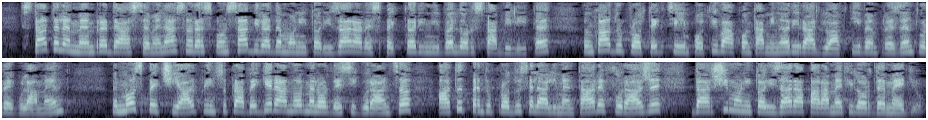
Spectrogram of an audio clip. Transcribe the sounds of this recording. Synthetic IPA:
st̪at̪e̞le̞me̞mbɾe̞d̪e̞ase̞me̞neasunt̪re̞spo̞nsabile̞d̪e̞mo̞nit̪o̞ɾizaɾeaɾe̞spe̞k̚t̪əɾinive̞llo̞rst̪abilit̪e̞ | ɨŋkad̪ɾulpɾo̞t̪e̞kt̪sije̞jɨmpo̞t̪ɾivako̞nt̪aminəɾirad̪io̞akt̪ive̞ɨnpɾe̞ze̞nt̪ure̞ɡulame̞nt̪ | ɨnmo̞d̪spe̞t͡ʃialpɾinsupɾave̞ɡʲe̞ɾeano̞rmelo̞rd̪e̞siɡuɾant̪səat̪ɨt̪̚pe̞nt̪ɾupɾo̞d̪use̞le̞alime̞nt̪aɾe̞fuɾaʒe̞ | d̪arʃimo̞nit̪o̞ɾizaɾeapaɾame̞t̪ɾilo̞rd̪e̞me̞d̪jṵ

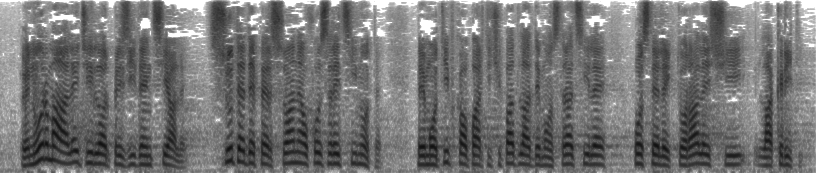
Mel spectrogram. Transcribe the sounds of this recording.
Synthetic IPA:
ɨnurmaːle̞d͡ʒe̞ɾilo̞rpɾe̞zid̪e̞nt̪siale̞ | sut̪e̞d̪e̞pe̞rsoane̞awfo̞st̪re̞t̪sinut̪e̞ | pe̞mo̞t̪iv̥kəawpart̪it͡ʃipat̪lad̪e̞mo̞nst̪ɾat̪siːle̞ | po̞st̪eele̞k̚t̪o̞ɾale̞ʃilakɾit̪i̥k

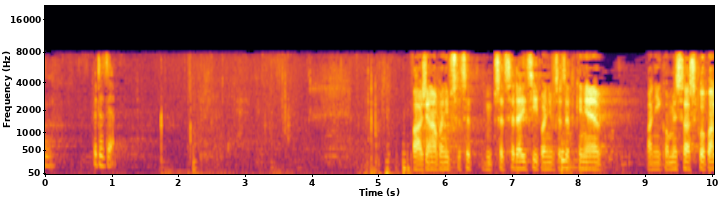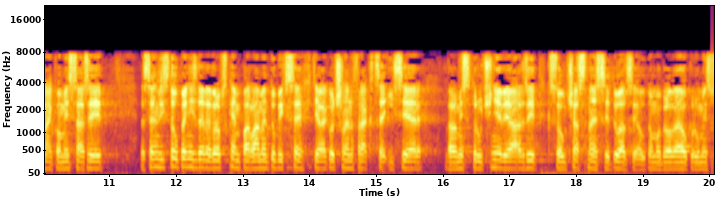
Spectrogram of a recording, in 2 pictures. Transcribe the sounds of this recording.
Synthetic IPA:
ɾzɛ̰ | vaːʒɛnaːpaɲipr̥ɛt̪sɛdajit͡siːpaɲiːpr̥ɛt̪sɛt̪kɪɲɛ | paɲiːko̞mɪsar̝̥ko̞panɛko̞mɪsarɪ | ɛsvɛmvɪst̪owpɛɲiːzdɛfɛvɾo̞pskɛːmpaɾlamɛnt̪ubɪxsɛxcɛljako̞t͡ʃlɛnfɾakt͡sɛʔiːsɪɛɾ | vɛlmɪst̪ɾut͡ʃɲɛvɪjaːd̪r̝ɪt̪kso̞wt͡ʃasnɛːsɪt̪uat͡sɪawt̪o̞mo̞bɪlo̞vɛːɦo̞pɾuːmɪslu

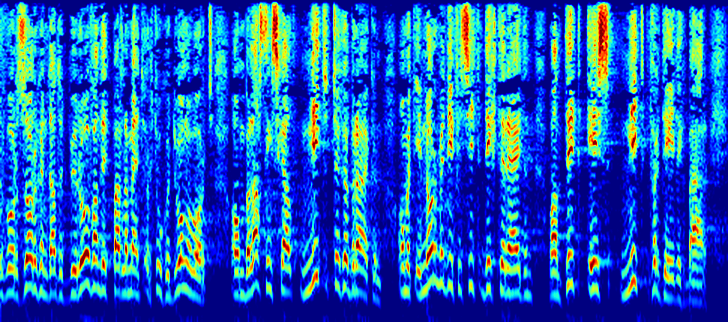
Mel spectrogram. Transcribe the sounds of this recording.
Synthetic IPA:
rvoːrzɔrɣəndɑtɦəd̚byɾoːvɑndɪt̚pɑrləmɛntɛrtuɣədwɔŋənʋɔrtɔmbəlɑstɪŋsxɛlˠtnitːəɣəbrœɥkən | ɔmɦətenɔrmədeːfisitdɪxtəɾɛjdənʋɑnt̚dɪtɪsnitvərdeːdəɣba̰ːr

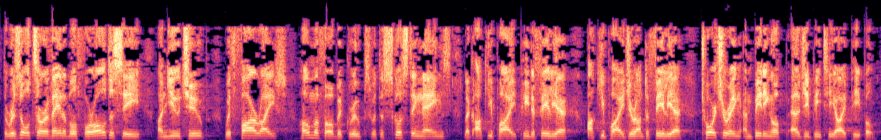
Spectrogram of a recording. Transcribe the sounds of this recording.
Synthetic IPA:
ðəɹɪzʌlˠtsə˞əveɪləbəlˠfə˞ɔːlˠtəsiː | ʔə̰̃njʉːtʰjʉːb | wɪð̥faːɹɹaɪt | hõʊ̃məfoʊbɪk̚ɡ̥ɹʉpswɪðdɪskʊstɪ̃ŋnẽɪ̃mz̥laɪkɑkʰjɨpʰaɪpʰiɾəfiljəʔɑkʰjɨpʰaɪd͡ʒəɹɑ̃ntəfiljətʰɔɹt͡ʃə˞ɪ̃ŋə̰̃nbiɾɪ̃ŋʊpʰɛlˠd͡ʒibiːtʰiaɪpʰipə̰lˠ

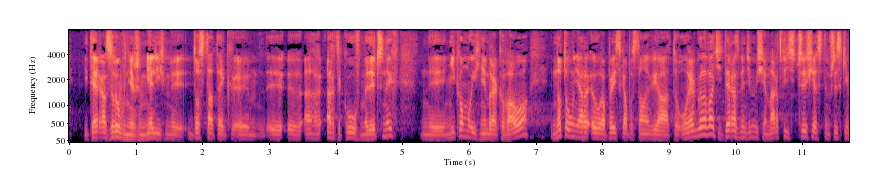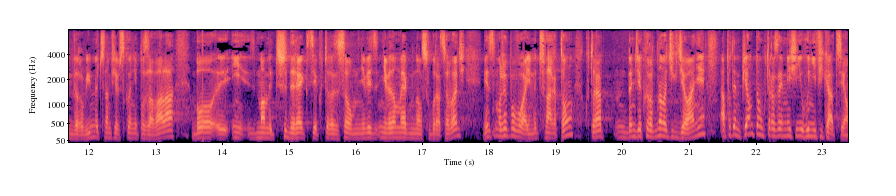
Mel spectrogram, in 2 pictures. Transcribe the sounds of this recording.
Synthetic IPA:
it̪ɛɾasɾuvɲɛʂmʲjelʲiɕmɘd̪ɔst̪at̪ɛk | aɾt̪ɘ̥kuwufmɛd̪ɘt͡ʂnɘx | ɲikɔmuixɲɛbɾakɔvawɔ | nɔt̪ɔuɲjaʔɛwɾɔpɛjskapɔst̪anɔvʲiwat̪ɔʔuɾɛɡulɔvat͡ɕit̪ɛɾazbɛɲd͡ʑɛmɘɕɛmaɾt̪fʲit͡ɕt͡ʂɘɕɛst̪ɘmfʂɘst̪̚kʲimvɘɾɔbʲimɘt͡ʂɨ̥namɕɛfʂɘ̥st̪kɔɲɛpɔzavala | bɔimamɘtʂɘd̪ɘɾɛk̚t̪sʲjɛkt̪uɾɛzɛsɔbɔ̃w̃ɲɛɲɛvʲjad̪ɔmɔjaɡbɛnd̪ɔ̃w̃spuwpɾat̪sɔvat͡ɕvʲjɛnt̪smɔʐɛpɔvɔwajmɘt͡ʂfaɾt̪ɔ̃w̃kt̪uɾa | bɛɲd͡ʑɛkɔːɾd̪ɘnɔvat͡ɕiɣd͡ʑawaɲɛʔapɔt̪ɛmpʲjɔnt̪ɔ̃w̃kt̪uɾazajmujɛɕɛixuɲifʲikat̪sʲjɔ̃

